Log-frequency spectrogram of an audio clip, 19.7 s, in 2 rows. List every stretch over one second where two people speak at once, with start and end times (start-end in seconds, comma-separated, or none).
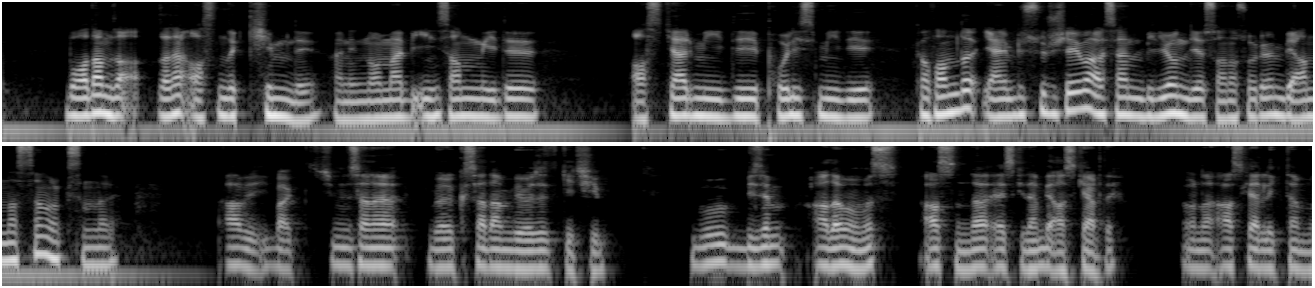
none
